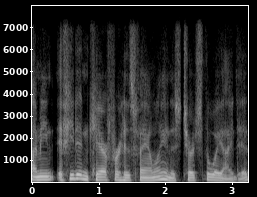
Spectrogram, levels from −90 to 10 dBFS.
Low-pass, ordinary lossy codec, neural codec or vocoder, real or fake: 7.2 kHz; Opus, 64 kbps; none; real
